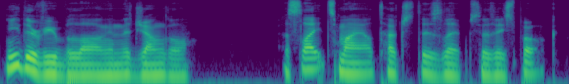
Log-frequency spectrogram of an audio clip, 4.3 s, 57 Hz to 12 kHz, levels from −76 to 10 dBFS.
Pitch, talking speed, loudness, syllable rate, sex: 110 Hz, 225 wpm, -18 LUFS, 6.3 syllables/s, male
